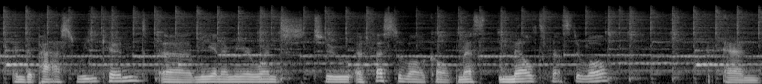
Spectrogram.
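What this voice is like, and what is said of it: Hoarse, nearly lost voice. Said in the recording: “my voice is so gone ... getting sick”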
